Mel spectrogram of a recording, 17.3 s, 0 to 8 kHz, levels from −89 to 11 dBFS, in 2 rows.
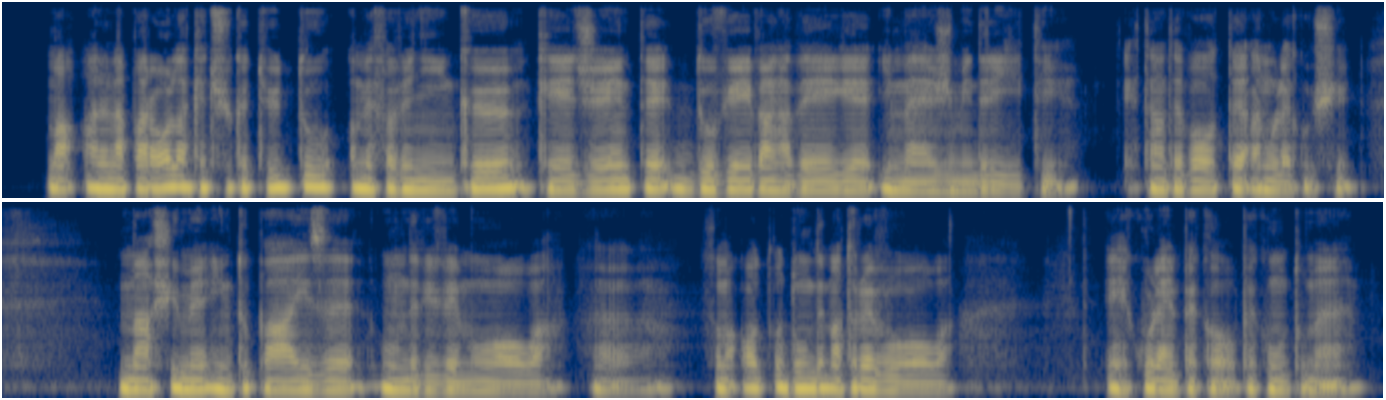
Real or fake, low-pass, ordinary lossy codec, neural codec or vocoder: real; 7.2 kHz; none; none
